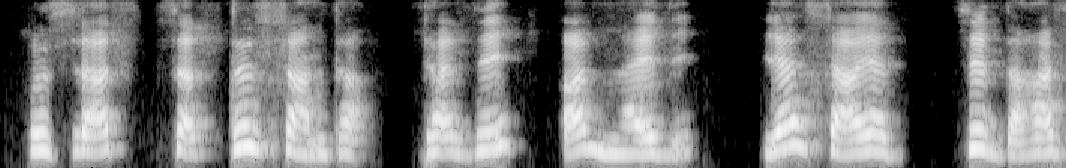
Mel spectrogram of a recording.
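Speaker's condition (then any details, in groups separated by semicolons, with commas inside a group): Muscular dystrophy; wheelchair user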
